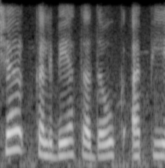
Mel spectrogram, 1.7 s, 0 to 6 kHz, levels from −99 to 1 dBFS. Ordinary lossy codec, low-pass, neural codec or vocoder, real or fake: Opus, 64 kbps; 5.4 kHz; none; real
